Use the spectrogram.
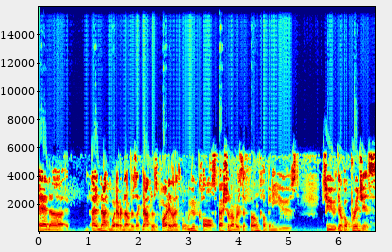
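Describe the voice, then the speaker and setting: A somewhat breathy man at a very fast pace and medium pitch. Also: ordinary pitch variation. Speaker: podcast guest, former phone phreaker. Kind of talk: casual chat. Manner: halting, with filler words.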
